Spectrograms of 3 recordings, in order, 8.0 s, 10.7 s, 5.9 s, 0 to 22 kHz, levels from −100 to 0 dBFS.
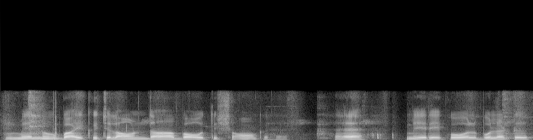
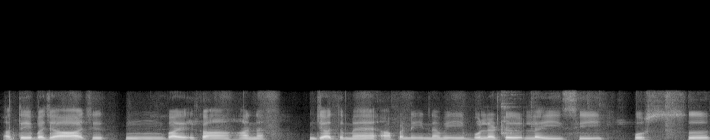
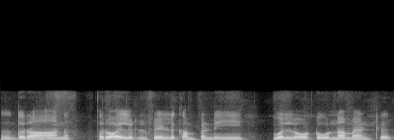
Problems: constant background noise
